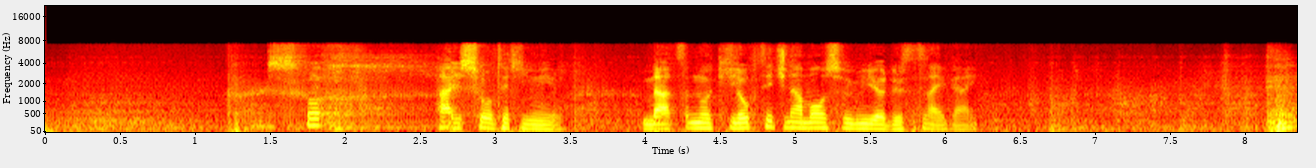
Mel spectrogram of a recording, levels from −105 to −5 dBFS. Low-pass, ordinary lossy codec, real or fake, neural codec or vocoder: 7.2 kHz; none; fake; codec, 16 kHz in and 24 kHz out, 0.6 kbps, FocalCodec, streaming, 4096 codes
